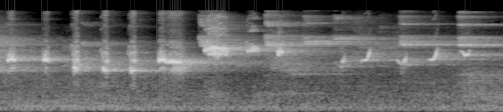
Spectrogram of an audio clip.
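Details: Long-tailed shrike therapy song used as a lure: high whistled chirps at an uneven pace, sliding up and down, with a short rising buzzy flourish midway and softer chirps following.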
